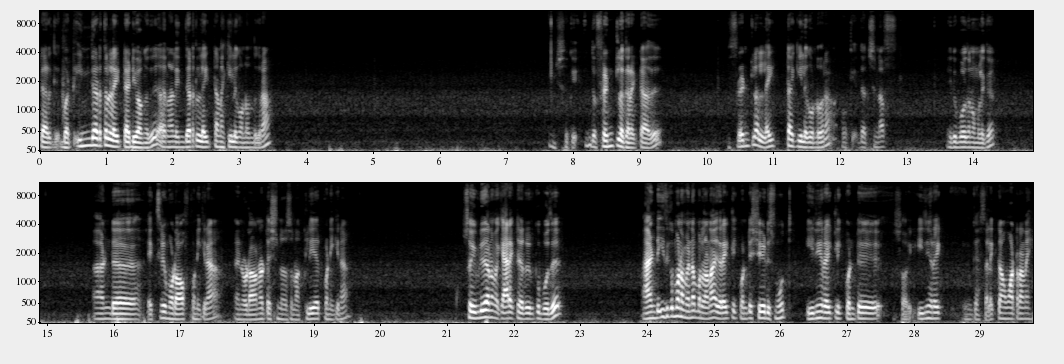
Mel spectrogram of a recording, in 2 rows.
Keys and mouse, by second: 0.5 g, 3.4 click, 3.8 ctrl+z, 4.8 g, 6.4 click, 7.6 ctrl+z, 10.0 g, 10.0 click, 11.5-11.9 drag, 12.3 ctrl+middle click, 13.3 Tab, 15.3 click, 16.6 click, 18.8 click, 19.6-21.8 middle drag, 25.0 right click, 26.7-27.2 drag, 27.7 ctrl+z, 29.6 click.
